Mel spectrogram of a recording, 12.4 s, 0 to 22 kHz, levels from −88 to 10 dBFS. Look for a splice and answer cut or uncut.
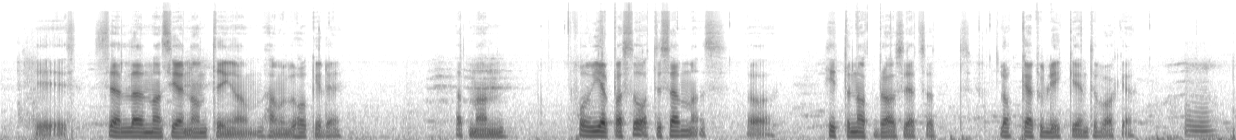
uncut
